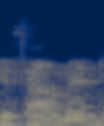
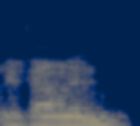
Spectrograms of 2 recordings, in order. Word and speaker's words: Newfoundland: And by the way, nice pronunciation, Newfoundland, because people often get that wrong. But I mean, oh really? They always say like Newfoundland or my friends say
